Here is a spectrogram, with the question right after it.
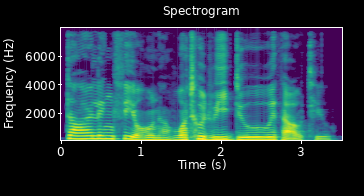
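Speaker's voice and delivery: a touch of fond gratitude. A narrator's reading. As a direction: embrace her with words. Edith fond.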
